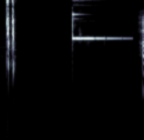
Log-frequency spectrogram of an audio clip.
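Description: Two quick clicks, then about a second in a bright ding that rings on at one steady pitch. These are the click and notification-bell sound effects of a subscribe-button animation.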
